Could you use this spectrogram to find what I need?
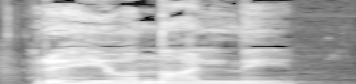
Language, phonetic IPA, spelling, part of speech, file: Ukrainian, [reɦʲiɔˈnalʲnei̯], регіональний, adjective, Uk-регіональний.ogg
- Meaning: regional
